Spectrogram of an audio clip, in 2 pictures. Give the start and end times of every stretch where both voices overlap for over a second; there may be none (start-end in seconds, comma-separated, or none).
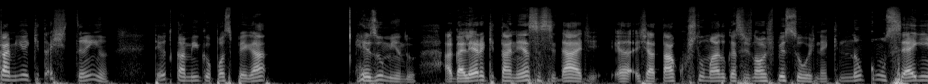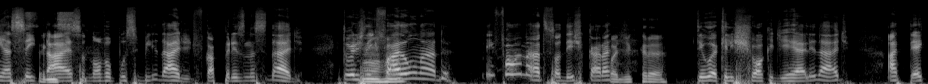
none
